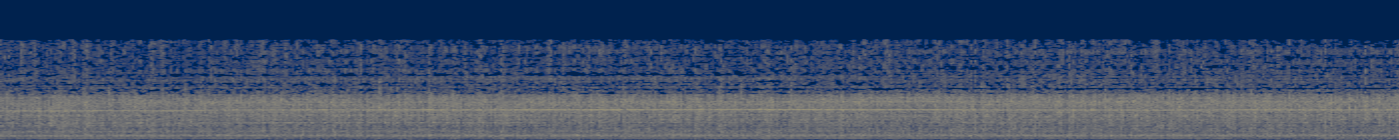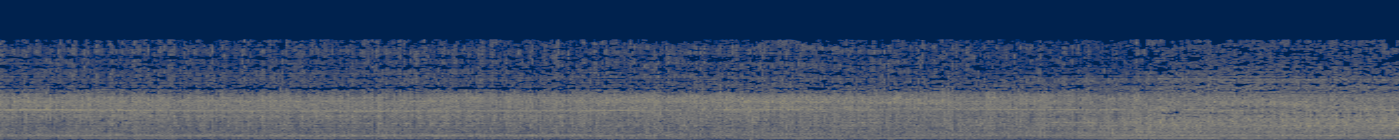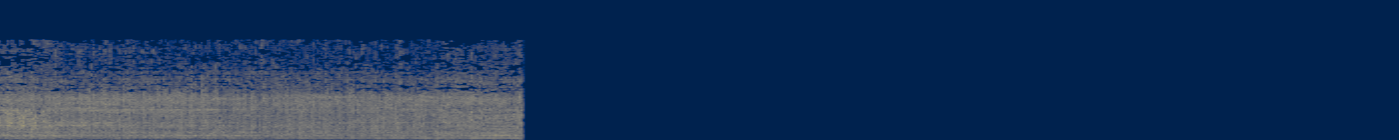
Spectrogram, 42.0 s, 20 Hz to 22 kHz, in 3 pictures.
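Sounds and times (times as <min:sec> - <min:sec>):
chaff cutter motor whine: 0:00.0 - 0:33.2.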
